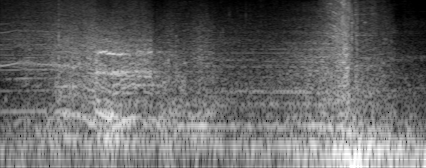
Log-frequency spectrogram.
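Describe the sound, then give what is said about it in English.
Racing cars from a popular video game roar and rev, with a high tire squeal early on and another surge of engine noise and skidding toward the end. “So this is what popular video games sound like.”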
